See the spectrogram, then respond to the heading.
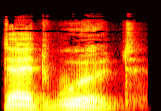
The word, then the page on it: dead wood: British English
